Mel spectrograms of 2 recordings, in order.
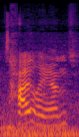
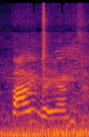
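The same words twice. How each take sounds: First: The word begins with a plain T sound. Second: The word begins with a TH sound. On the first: The speaker calls it right. "you say Thailand" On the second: The speaker calls it wrong. "instead of Thailand"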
